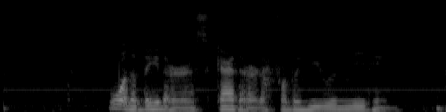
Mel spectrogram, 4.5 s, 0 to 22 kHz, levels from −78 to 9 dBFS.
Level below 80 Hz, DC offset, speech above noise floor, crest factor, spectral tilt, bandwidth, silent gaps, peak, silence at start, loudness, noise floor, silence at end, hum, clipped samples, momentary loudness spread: -74 dBFS; under 0.1%; 30 dB; 20 dB; -8 dB/octave; 14.5 kHz; none; -24 dBFS; 0.05 s; -43 LUFS; -71 dBFS; 0.05 s; none; under 0.1%; 10 LU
